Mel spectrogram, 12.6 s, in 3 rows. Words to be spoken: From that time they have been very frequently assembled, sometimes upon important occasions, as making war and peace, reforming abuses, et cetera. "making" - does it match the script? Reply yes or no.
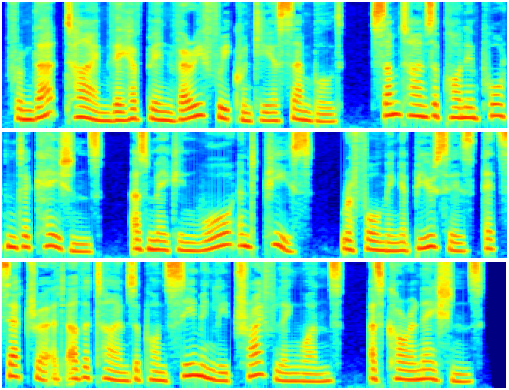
yes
